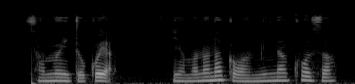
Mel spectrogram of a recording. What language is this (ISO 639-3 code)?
jpn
